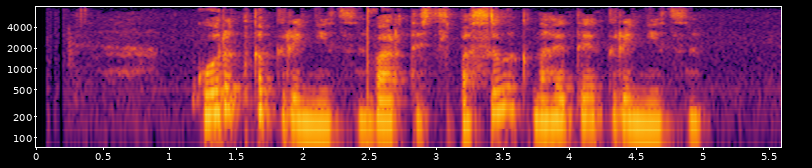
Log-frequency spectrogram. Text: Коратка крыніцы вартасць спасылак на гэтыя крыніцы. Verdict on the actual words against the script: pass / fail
pass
